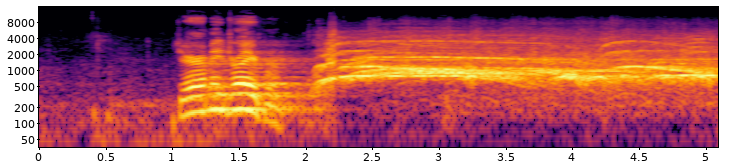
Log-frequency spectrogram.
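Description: A man speaks into a microphone over a loudspeaker, announcing in a large echoing hall.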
